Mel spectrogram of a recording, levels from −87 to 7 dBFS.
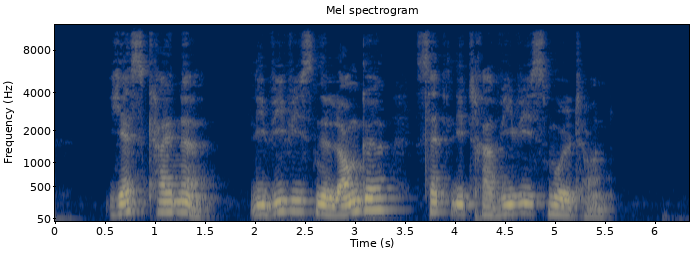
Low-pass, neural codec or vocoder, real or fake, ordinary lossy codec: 10.8 kHz; none; real; Opus, 64 kbps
